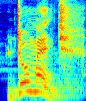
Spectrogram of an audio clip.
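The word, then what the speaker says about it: dormant: Next है डोमेंट। Are silent होगा।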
